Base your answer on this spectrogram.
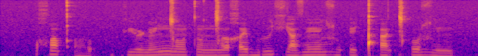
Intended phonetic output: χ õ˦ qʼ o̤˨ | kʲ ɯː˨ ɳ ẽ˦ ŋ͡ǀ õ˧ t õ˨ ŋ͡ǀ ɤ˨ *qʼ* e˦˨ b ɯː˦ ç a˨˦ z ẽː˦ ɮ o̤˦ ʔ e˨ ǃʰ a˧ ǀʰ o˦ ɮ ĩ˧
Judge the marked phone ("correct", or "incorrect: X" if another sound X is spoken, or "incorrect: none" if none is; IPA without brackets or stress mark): incorrect: χ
